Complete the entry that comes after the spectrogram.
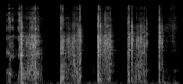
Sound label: BOTTLE GLASS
